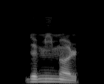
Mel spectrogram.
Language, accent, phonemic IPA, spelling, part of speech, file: French, France, /də.mi.mɔl/, demi-molle, noun, LL-Q150 (fra)-demi-molle.wav
- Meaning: semi, semi-hard-on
